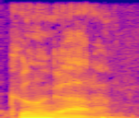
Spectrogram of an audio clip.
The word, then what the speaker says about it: Coolangatta: Coolangatta.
